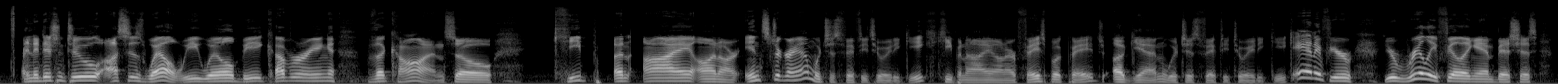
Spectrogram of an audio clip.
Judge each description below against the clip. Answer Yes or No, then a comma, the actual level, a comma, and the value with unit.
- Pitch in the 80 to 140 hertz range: Yes, low, 135 Hz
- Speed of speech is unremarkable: Yes, average, 160 wpm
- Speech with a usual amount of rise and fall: No, wide, 7.2 semitones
